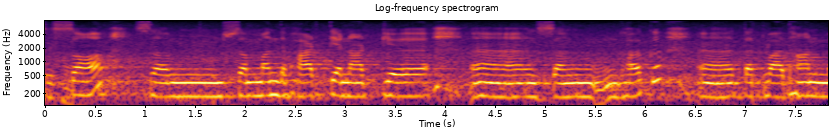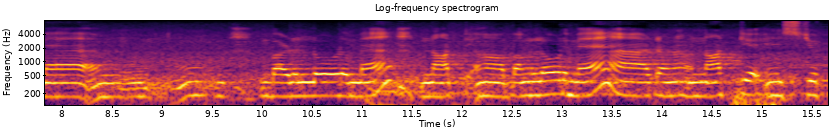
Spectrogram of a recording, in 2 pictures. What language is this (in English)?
Maithili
